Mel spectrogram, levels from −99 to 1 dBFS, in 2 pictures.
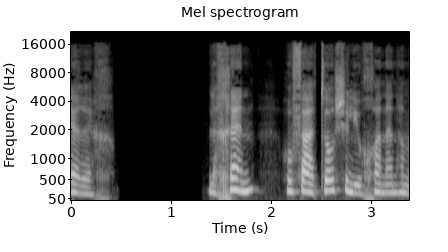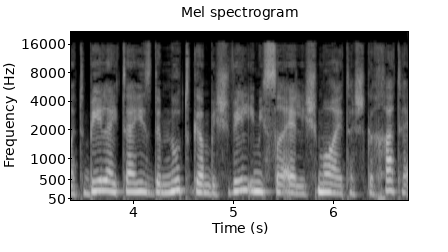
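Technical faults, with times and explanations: No technical faults are present.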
